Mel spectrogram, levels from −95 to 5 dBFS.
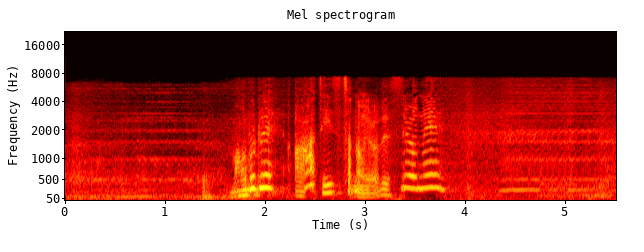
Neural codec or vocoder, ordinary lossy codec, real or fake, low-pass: codec, 16 kHz in and 24 kHz out, 0.4 kbps, LongCat-Audio-Codec, fine tuned four codebook decoder; none; fake; 7.2 kHz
